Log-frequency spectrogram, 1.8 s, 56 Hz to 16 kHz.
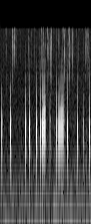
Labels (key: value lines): label: biophony, knock croak
recorder: SoundTrap 300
